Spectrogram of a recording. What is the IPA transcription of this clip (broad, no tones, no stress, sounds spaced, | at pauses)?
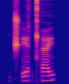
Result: t͡ʃʼ ø ɡ qʰ ʉ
